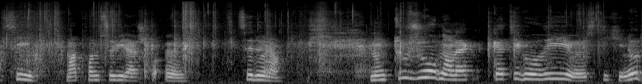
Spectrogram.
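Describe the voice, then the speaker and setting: A woman's voice: medium pitch, background noise. A middle-aged French woman chatting casually through a shopping haul, with many hesitations and fillers. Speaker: vlogger. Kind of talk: casual haul video chat.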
